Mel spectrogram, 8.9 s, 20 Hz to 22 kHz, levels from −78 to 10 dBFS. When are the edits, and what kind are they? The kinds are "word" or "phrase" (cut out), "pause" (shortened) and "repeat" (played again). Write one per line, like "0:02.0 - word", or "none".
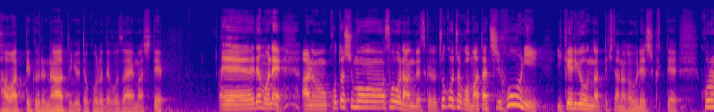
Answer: none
